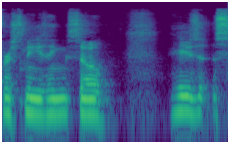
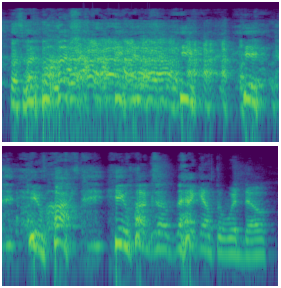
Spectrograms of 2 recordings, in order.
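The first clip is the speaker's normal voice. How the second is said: real giggles breaking up the words; laughing; 8 semitones higher, 8 dB louder, slower than usual. Real, not acted. Storyteller cracking up at his own joke, laughing through the words. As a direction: laugh through it, pitch jumping much higher and louder.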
